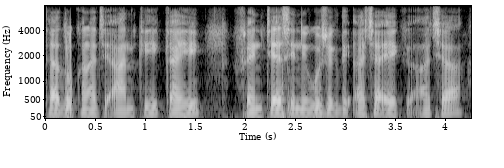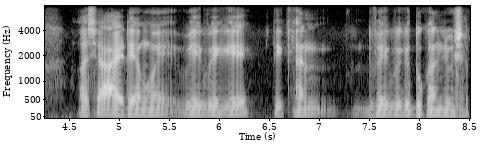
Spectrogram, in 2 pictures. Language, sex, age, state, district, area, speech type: Marathi, male, 30-45, Maharashtra, Buldhana, urban, spontaneous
